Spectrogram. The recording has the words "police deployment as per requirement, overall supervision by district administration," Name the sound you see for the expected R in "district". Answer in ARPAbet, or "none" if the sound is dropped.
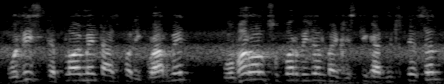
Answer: none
